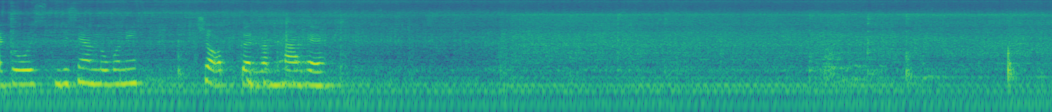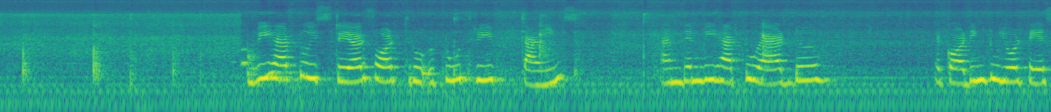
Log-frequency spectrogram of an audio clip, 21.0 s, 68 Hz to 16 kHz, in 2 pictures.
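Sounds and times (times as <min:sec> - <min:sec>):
vegetables sizzling in hot oil: 0:00.0 - 0:21.0
spoon scraping and knocking pan: 0:08.0 - 0:09.4, 0:10.0 - 0:12.8, 0:14.9 - 0:17.2.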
